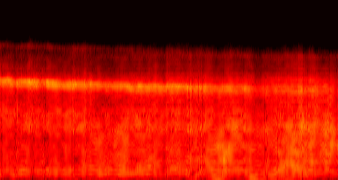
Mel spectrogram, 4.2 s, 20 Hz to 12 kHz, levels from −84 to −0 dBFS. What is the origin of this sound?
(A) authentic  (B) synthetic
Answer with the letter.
B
